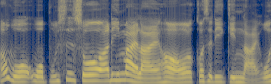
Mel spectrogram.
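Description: A man's voice with lively intonation. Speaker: podcast host. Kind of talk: casual monologue. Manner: animated.

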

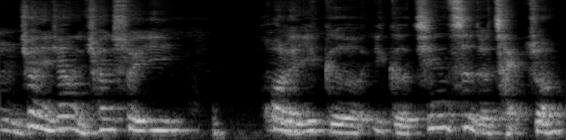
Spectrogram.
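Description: Her voice is fairly high in pitch yet dark and mellow in tone, somewhat breathy, and this woman uses lively intonation. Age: 50s. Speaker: fashion consultant. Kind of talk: interview.

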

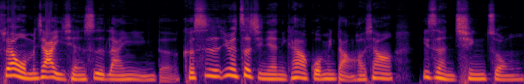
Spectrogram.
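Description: Delivered at a moderate pace, the speech has very wide pitch swings. The sound is dry and close with no echo, on a very clean recording with a silent background. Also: woman. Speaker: fortune teller and podcast host. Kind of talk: casual chat.

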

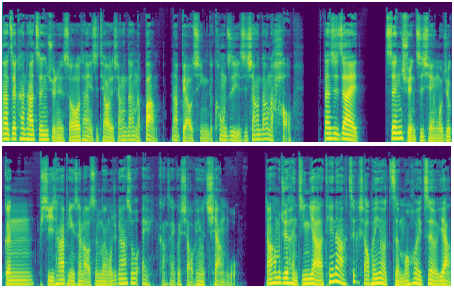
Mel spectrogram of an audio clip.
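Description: Very fast speech from a man with lively intonation, on a very clean recording with a silent background. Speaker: podcast host and dance teacher. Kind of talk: casual solo monologue. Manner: halting, many fillers and self-corrections.

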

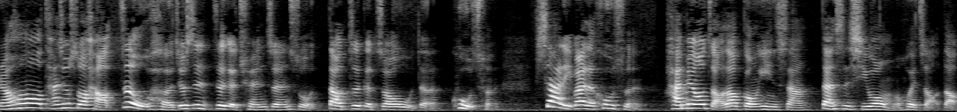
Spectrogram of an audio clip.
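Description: A woman's fairly high voice swings very widely in pitch at a moderate pace, with noticeable background noise behind it. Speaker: dental assistant. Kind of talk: casual interview chat.

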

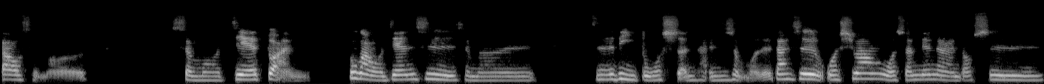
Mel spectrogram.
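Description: A woman talks at a fairly slow pace in a fairly high pitch, the sound dry and close with no echo. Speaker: young entrepreneur. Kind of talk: casual interview.

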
